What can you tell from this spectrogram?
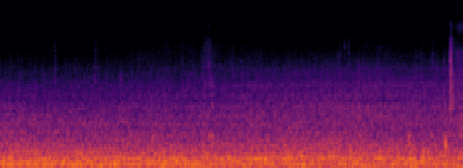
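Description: Steady low rumble of a car being driven, heard from inside the cabin: engine and tyre noise on the road.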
